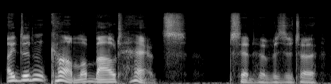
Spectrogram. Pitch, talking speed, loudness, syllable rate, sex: 125 Hz, 145 wpm, -20 LUFS, 4.1 syllables/s, male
